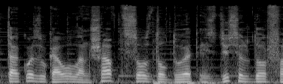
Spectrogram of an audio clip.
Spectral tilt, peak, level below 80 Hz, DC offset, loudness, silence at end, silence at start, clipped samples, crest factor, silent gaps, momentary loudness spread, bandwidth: -5 dB/octave; -4 dBFS; -40 dBFS; under 0.1%; -24 LUFS; 0 s; 0 s; under 0.1%; 18 dB; none; 3 LU; 17 kHz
